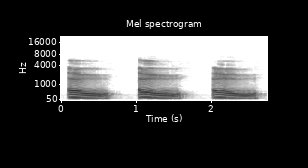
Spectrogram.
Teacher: You start at O, and you go to U. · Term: diphthongs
